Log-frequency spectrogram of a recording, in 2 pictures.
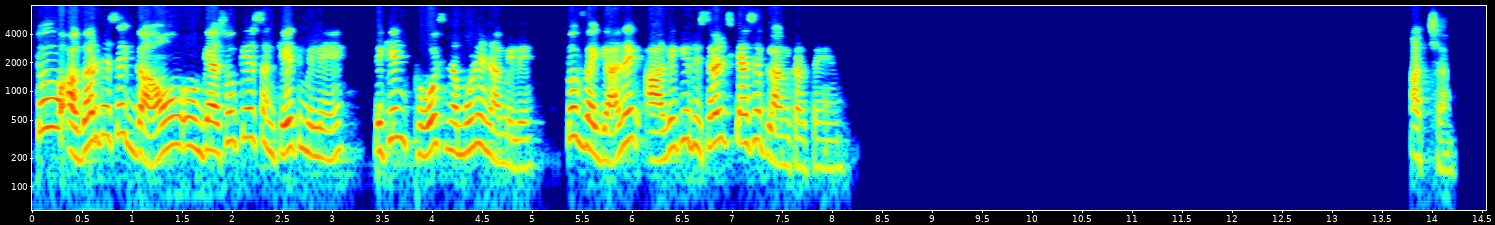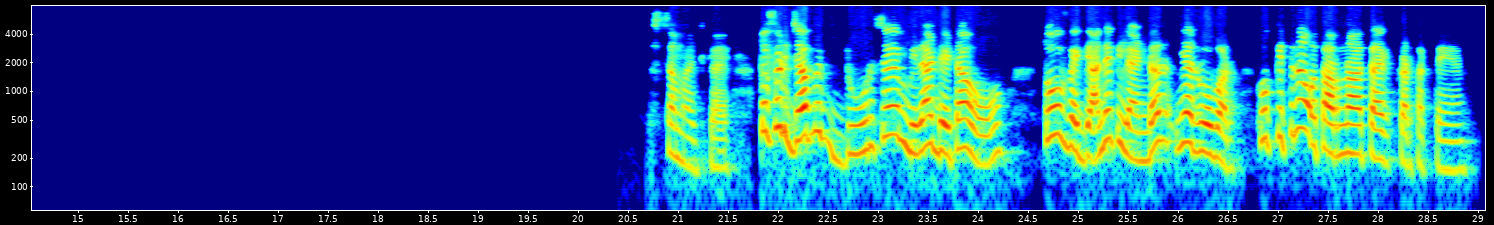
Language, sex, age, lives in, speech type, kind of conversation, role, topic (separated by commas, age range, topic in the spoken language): Hindi, female, 35-39, India, read, expert-assistant, asker, अगर हमें किसी नए ग्रह पर जीवन खोजने का अभियान शुरू करना हो, तो उसकी सबसे पहली तैयारी कैसे करें?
